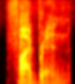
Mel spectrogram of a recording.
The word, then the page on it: fibrin: American English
